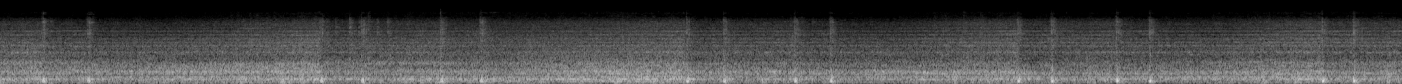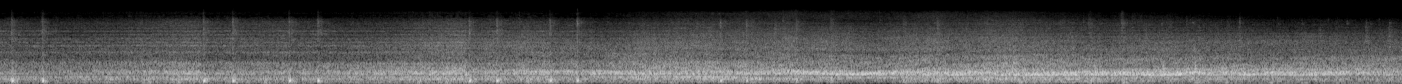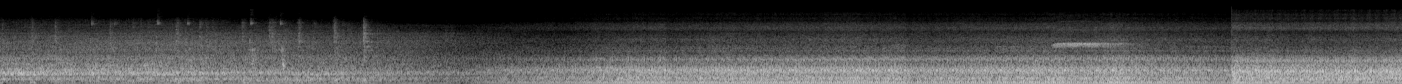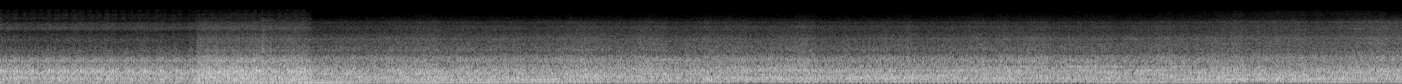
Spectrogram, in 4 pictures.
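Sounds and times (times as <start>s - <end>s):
train wheels clicking over rails: 0.0s - 1.2s, 2.6s - 5.2s, 6.7s - 8.7s, 9.9s - 11.9s, 12.6s - 14.7s, 15.5s - 32.2s
short beep: 38.6s - 39.4s.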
